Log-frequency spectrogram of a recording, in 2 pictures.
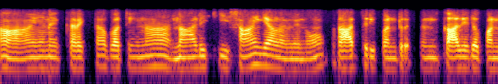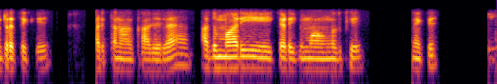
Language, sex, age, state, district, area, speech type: Tamil, male, 18-30, Tamil Nadu, Chennai, urban, conversation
